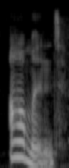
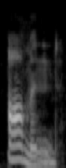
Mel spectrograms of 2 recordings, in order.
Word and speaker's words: almond: almond almond almond but in many other places in the world you should hear this one as almond almond without the letter L so almond almond but this one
